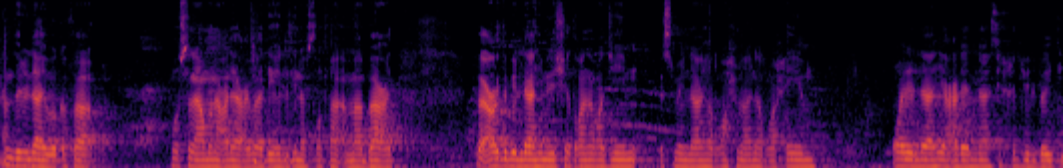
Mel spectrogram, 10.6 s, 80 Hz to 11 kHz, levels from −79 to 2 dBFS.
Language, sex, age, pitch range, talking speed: English, male, 20-39, 115-125 Hz, 135 wpm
